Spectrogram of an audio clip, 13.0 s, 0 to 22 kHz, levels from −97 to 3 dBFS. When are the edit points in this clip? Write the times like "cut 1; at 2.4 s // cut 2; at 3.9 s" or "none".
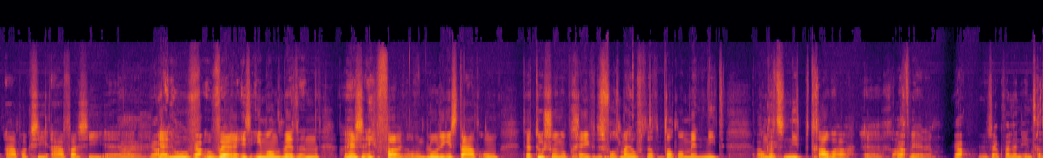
none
